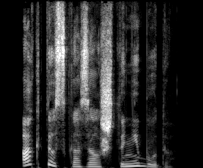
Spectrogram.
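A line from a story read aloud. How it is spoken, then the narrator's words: Chuckle. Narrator (Russian): хохотнула Бристия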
